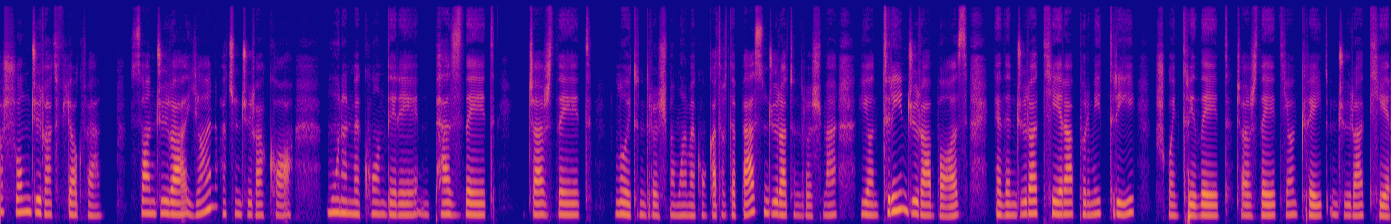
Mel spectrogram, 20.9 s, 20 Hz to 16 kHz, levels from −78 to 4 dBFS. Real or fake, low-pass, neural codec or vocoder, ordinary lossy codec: fake; 14.4 kHz; autoencoder, 48 kHz, 32 numbers a frame, DAC-VAE, trained on Japanese speech; none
